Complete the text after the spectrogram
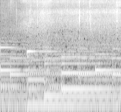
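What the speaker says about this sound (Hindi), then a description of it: "यहाँ पे बैंगन का फ्राई चल रहा है" Eggplant slices frying in a pan, a steady close sizzle and crackle running the whole time with faint kitchen noises over it, no talking.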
